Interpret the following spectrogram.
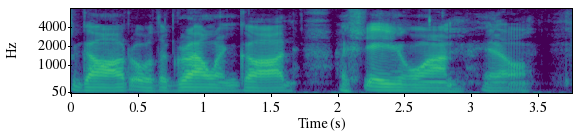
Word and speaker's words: Yeibicheii: Yeibicheii, sounds like you're growling or saying house, but it is that Yeibicheii was the correct pronunciation.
